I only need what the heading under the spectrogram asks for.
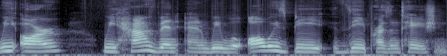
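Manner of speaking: ordinary talk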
